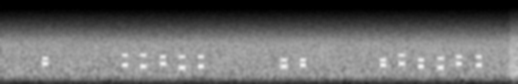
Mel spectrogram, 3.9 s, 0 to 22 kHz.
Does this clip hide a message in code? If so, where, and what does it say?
Yes: DTMF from 0.3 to 3.6 s, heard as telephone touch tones, dialled by machine, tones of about 40 ms, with radio hiss and a squelch burst at the end. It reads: 0 CB#36 47 7D42#9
